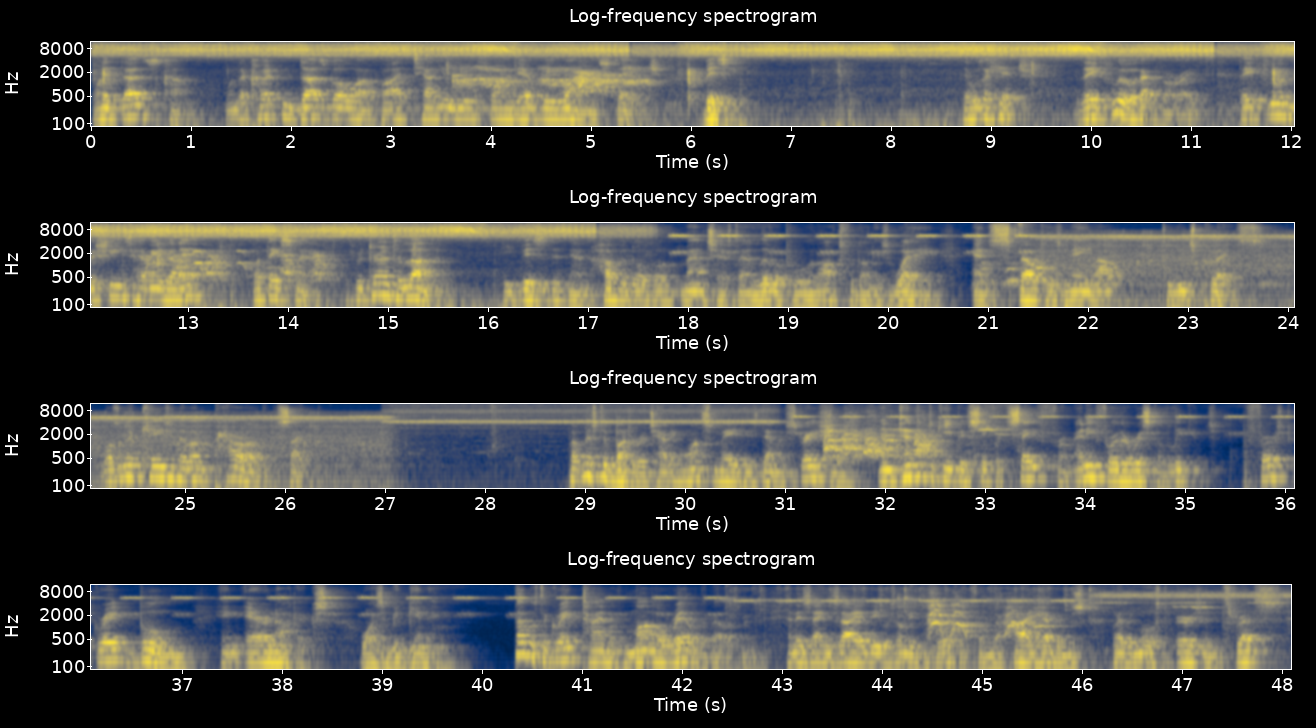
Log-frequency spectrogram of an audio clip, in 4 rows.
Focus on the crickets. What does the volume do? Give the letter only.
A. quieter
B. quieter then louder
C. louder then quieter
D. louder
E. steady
A.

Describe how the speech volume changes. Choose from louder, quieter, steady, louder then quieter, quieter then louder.
steady.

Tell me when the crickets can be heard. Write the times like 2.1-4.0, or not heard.
0.0-48.0.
